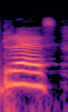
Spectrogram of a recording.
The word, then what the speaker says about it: ड्रेस: ठीक है, इसी तरह हम जैसे कह रहे हैं ड्रेस, तो ड का उच्चारण आधा है, ड्रेस। ठीक है, ड्रेस ऐसे बोल रहे हैं।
